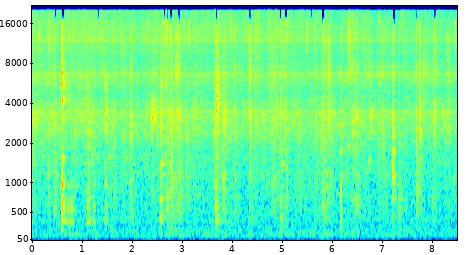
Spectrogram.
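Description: Banana blossom fritters frying in oil, a soft even crackle with frequent small pops and ticks scattered throughout, close but fairly quiet.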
